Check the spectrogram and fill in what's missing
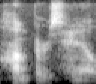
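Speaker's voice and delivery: hushed stage whisper, a bit too loud. Narrating a character who looks around and leans in to the listener, loud stage whisper. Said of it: "he leans into you and he he whispers, perhaps a little too loudly".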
